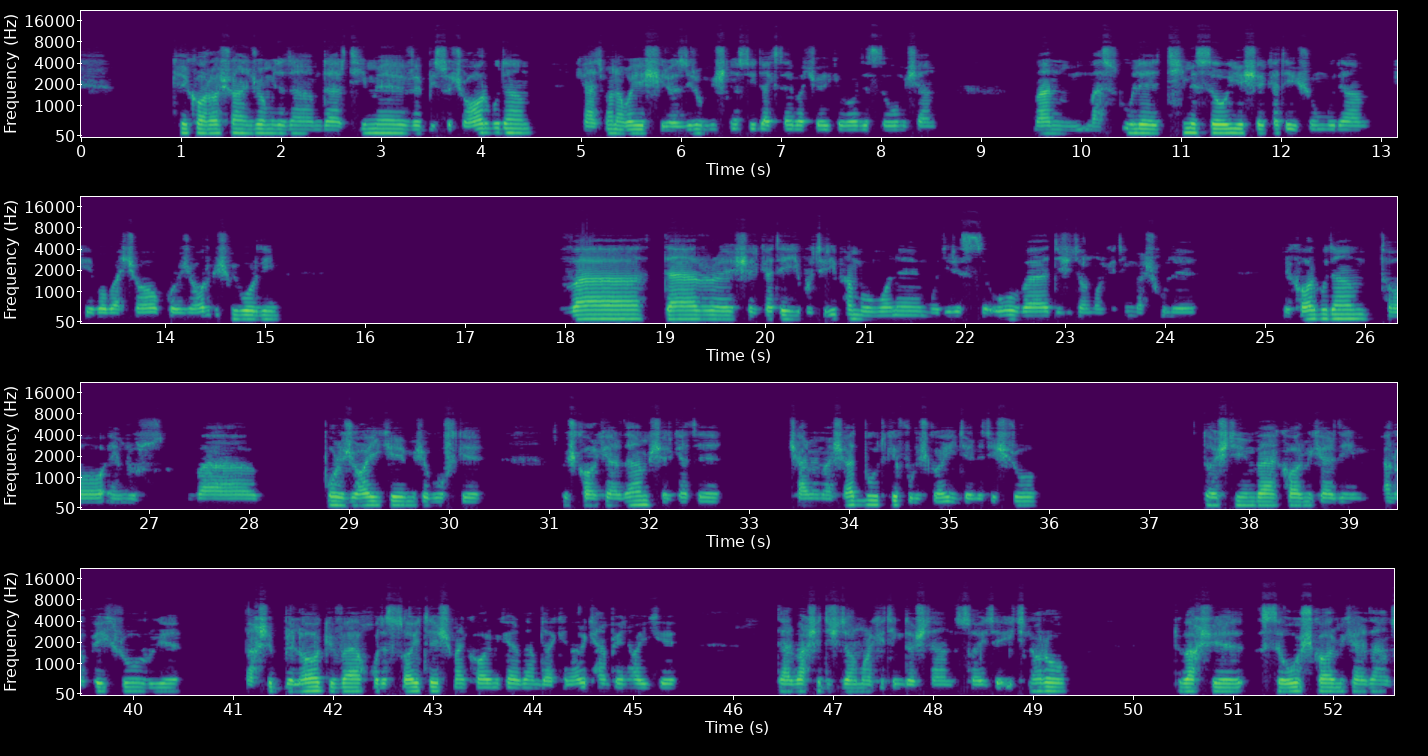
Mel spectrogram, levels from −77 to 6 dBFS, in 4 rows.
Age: 20-39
